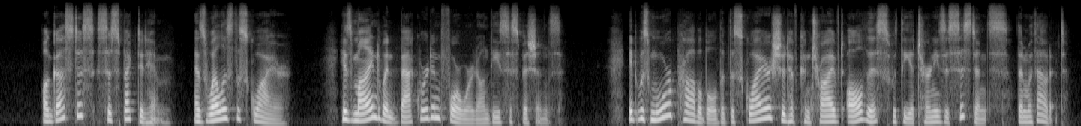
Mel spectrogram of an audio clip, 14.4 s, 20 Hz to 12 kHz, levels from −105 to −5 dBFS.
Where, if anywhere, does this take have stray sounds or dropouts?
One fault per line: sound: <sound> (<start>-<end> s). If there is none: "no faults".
no faults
